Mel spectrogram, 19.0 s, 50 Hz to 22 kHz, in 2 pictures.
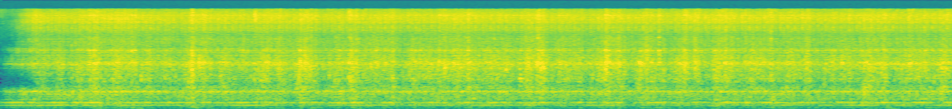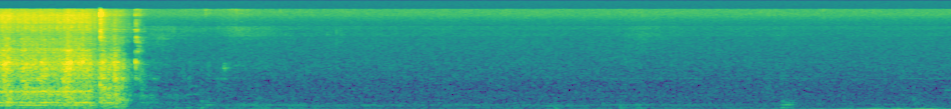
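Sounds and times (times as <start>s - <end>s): wet laundry churning: 0.0s - 10.8s
washing machine motor whirring: 0.0s - 10.9s.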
